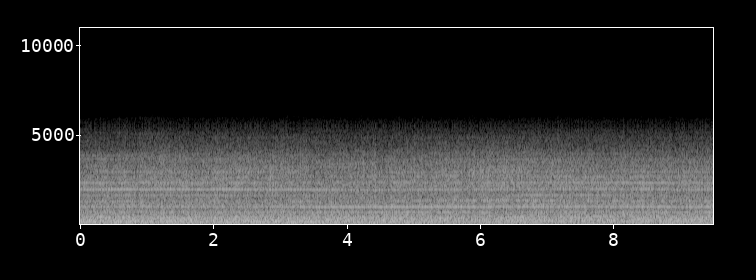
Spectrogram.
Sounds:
vehicle
aircraft

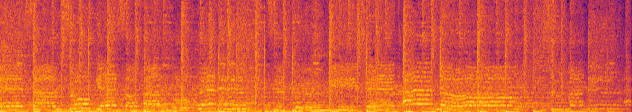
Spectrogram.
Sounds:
music

